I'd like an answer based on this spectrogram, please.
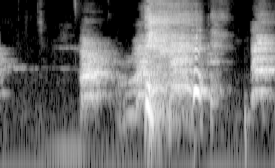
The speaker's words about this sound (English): You got to attend to your lonely dog over there.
